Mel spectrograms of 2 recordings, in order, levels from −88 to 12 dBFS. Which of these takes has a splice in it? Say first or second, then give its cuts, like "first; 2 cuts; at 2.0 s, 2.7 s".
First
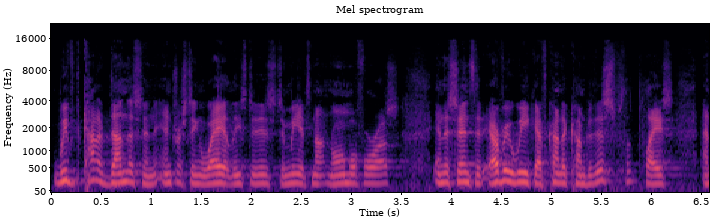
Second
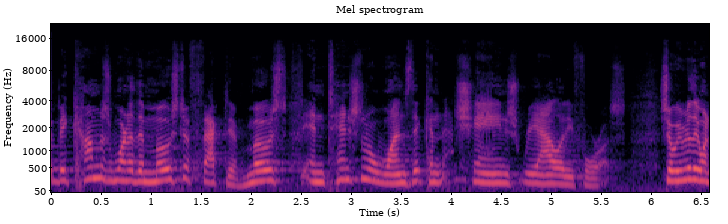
second; 2 cuts; at 2.5 s, 4.0 s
